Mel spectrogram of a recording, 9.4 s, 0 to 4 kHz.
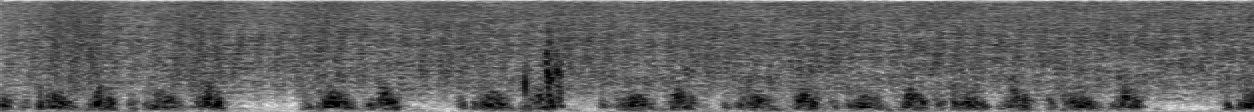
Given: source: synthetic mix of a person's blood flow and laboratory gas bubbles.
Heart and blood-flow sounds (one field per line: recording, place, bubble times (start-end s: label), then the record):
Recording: Doppler ultrasound of blood flow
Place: precordium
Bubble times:
3.90-3.98 s: bubbles
4.06-4.23 s: bubbles
From the record:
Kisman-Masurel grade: 113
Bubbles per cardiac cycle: 1 to 2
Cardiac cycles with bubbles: 1 to 10%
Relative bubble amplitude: loud (0.450 to 0.775)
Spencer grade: 1 (occasional bubble signal discernible with the cardiac motion signal, with majority of cardiac periods free of bubbles)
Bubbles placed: anywhere in the cardiac cycle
